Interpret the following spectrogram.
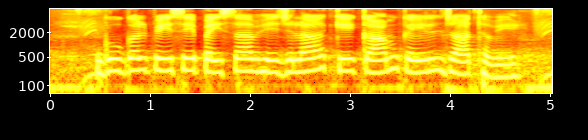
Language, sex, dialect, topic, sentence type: Bhojpuri, female, Northern, banking, statement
